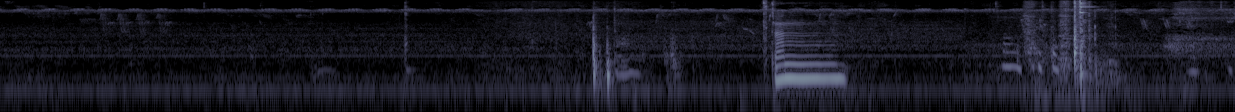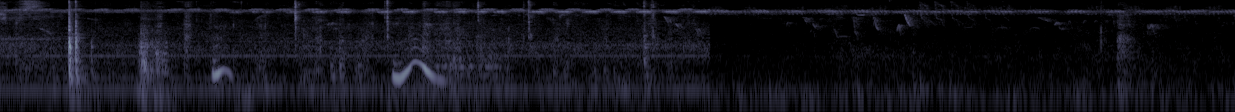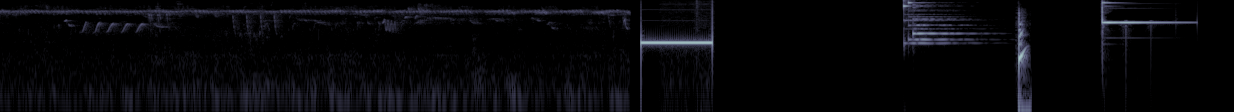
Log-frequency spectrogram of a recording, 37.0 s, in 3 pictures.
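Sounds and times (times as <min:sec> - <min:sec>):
insects chirring: 0:00.0 - 0:31.0
electronic beep: 0:31.1 - 0:31.9.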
